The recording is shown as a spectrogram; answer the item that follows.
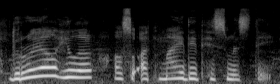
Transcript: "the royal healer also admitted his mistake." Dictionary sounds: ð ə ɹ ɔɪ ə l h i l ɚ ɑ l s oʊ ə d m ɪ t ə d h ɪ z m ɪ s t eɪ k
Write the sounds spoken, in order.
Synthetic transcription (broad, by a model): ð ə ɹ ɔɪ ə l h i l ɚ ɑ l s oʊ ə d m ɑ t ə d h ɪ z m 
